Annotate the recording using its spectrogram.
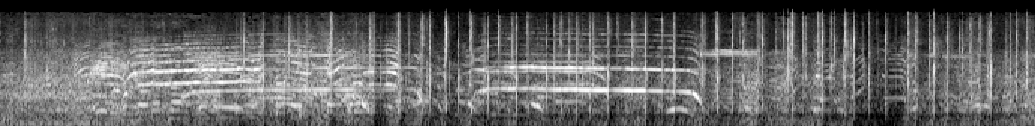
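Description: Sideline spectators screaming and cheering, with two long, high-pitched held yells of a few seconds each and sharp claps scattered through the second half.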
